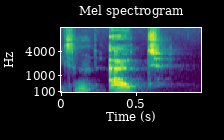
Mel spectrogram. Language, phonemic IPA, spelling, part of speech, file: Dutch, /ˈstotə(n) ˈœyt/, stieten uit, verb, Nl-stieten uit.ogg
- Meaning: inflection of uitstoten: 1. plural past indicative 2. plural past subjunctive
